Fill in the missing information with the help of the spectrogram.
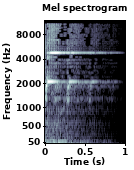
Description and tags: STAB 001 mastered 16 bit
An electronic percussive stab. Sounds like a bell with some distortion
on it and some low frequency rumbling. Created with Metaphysical
Function from Native Instruments. Further edited using Cubase SX and mastered using Wavelab.
electronic, short, percussion, industrial, stab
